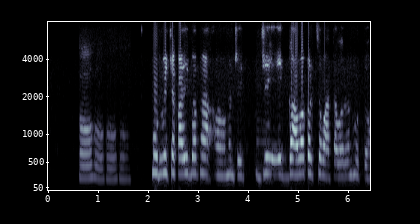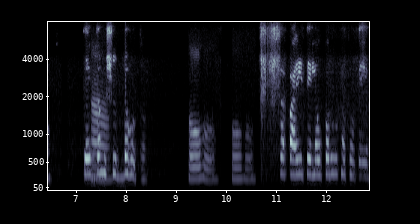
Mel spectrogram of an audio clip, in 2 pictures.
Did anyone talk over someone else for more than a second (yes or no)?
no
